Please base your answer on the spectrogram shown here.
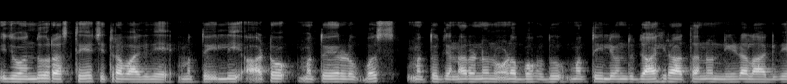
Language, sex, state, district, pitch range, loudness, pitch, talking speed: Kannada, male, Karnataka, Bangalore, 125-130 Hz, -18 LUFS, 130 Hz, 135 wpm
